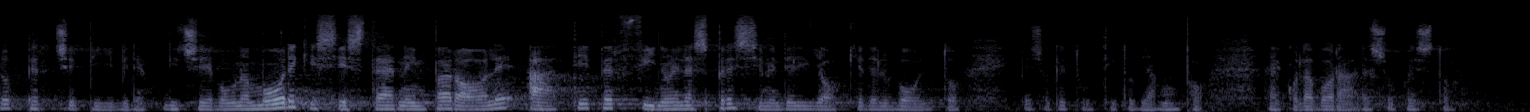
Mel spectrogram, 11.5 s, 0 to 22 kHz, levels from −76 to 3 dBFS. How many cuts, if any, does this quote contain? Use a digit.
1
